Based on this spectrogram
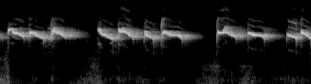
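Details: A kept Malaysian white-eye singing in Singapore on 29 March 2023 in warm, humid weather with sudden showers. It gives quick, high, sweet twittering phrases in three or four bursts, each under a second.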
